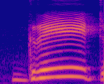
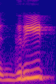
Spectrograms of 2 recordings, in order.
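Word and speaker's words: great: देखिए री ma'am R ई री एम ई M ma'am B ई आर ब रिमेंबर ग्रेट ग्रीट नहीं पढ़ना ग्रेट अ ठीक है अ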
